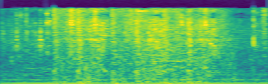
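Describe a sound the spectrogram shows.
A pistol fires a single sharp shot.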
